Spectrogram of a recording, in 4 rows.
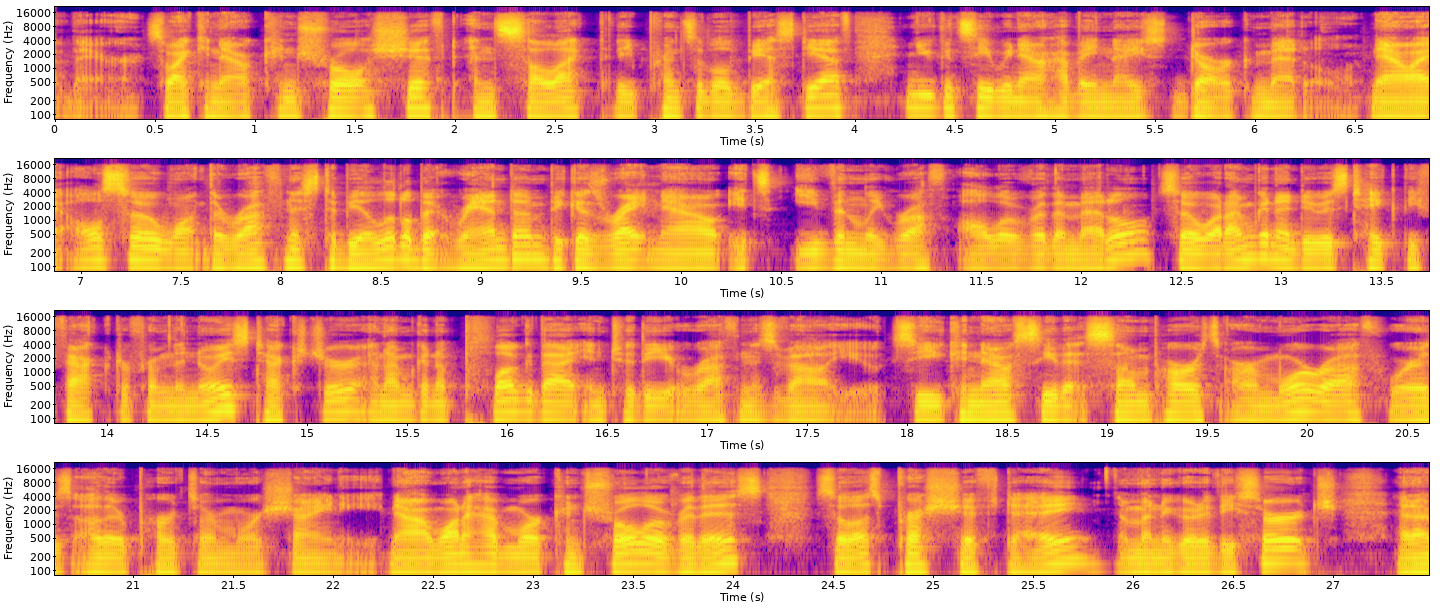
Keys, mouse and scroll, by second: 2.7 ctrl+shift+click, 3.7-5.7 scroll down 3, 5.8 middle click, 6.2-6.5 scroll down 1, 6.5-6.8 scroll up 1, 6.8 click, 9.3 middle click, 9.5-10.3 scroll up 5, 11.5 scroll up 1, 11.6 middle click, 11.9-12.4 scroll down 3, 12.4 click, 14.6-17.6 drag, 17.9-18.9 scroll up 1, 24.5 shift+a.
